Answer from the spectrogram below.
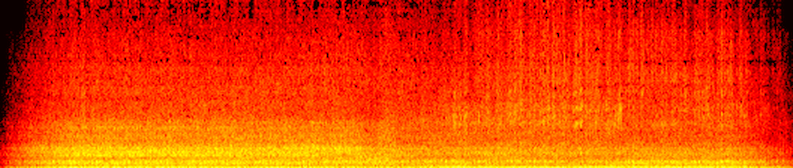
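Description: A motorcycle idles, its exhaust putting out a steady, throbbing low rumble with a fast, even pulse and some mechanical clatter, holding constant for several seconds with no talking, as the engine warms up before an oil change.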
